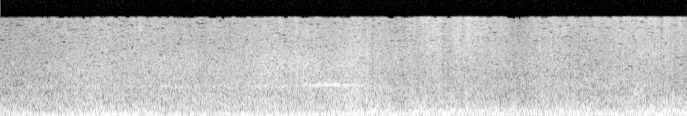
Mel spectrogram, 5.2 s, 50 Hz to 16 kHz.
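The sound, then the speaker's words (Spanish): Strong wind gusting in Santander during a coastal storm under a red warning: a loud, constant low roar of buffeting wind that never drops away. “Sin duda, este sonido ha marcado el desarrollo de la madrugada. Ha dejado rachas de 111 kilómetros por hora en Santander.”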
